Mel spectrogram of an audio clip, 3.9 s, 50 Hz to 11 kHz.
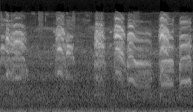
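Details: Northern royal albatross, New Zealand, 9 September 2020: a burst of short, rough, harmonic squawks in uneven succession, some overlapping, against low wind-like rumble.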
